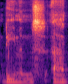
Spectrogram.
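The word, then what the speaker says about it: daemons: And that's how it is pronounced as well, demons. That's just an old archaic spelling.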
